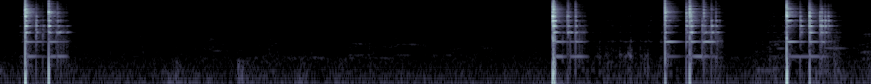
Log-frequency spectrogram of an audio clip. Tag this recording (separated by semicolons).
Stick; Wood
